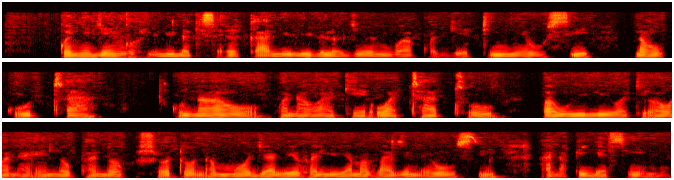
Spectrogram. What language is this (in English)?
Swahili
